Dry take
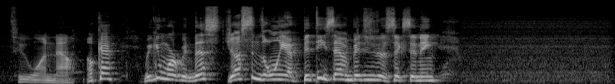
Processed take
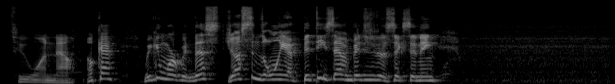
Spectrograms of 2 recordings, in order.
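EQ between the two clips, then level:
guitar amp tone stack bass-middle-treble 5-5-5
parametric band 7,800 Hz −14 dB 0.26 octaves
+1.5 dB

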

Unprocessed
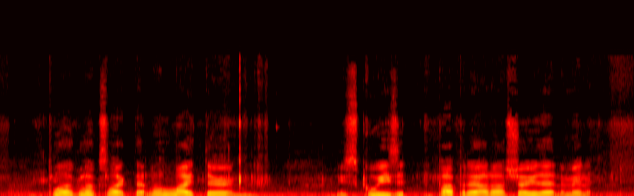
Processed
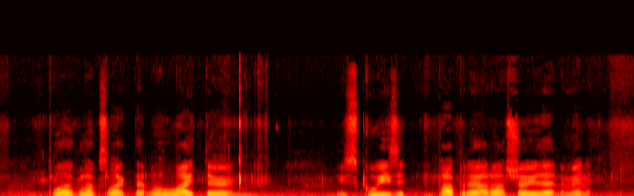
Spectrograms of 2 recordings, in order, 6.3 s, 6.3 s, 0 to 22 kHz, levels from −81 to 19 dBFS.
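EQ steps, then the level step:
high-shelf EQ 5,200 Hz +6.5 dB
0.0 dB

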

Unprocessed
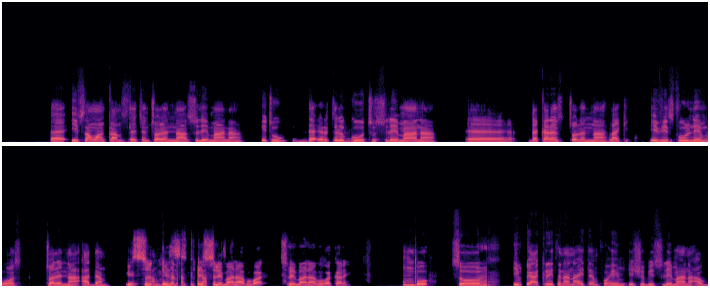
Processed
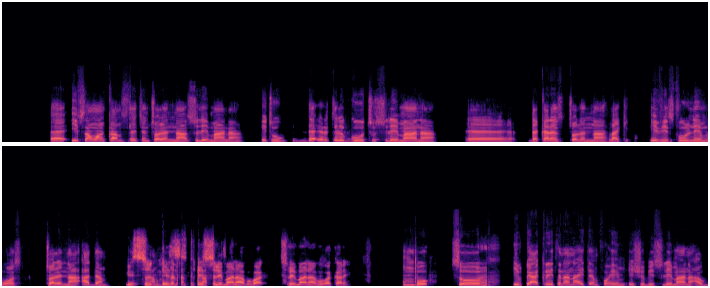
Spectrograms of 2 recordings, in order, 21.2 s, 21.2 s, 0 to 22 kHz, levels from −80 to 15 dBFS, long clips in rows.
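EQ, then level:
high-pass filter 730 Hz 6 dB per octave
notch filter 2,000 Hz, Q 7.4
+5.5 dB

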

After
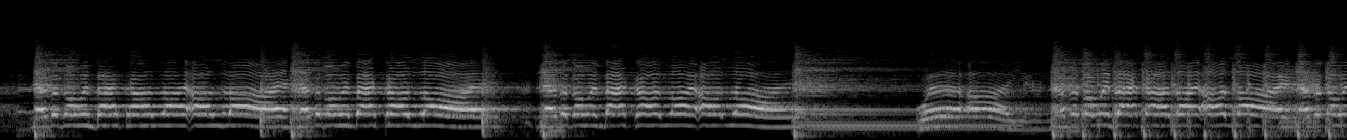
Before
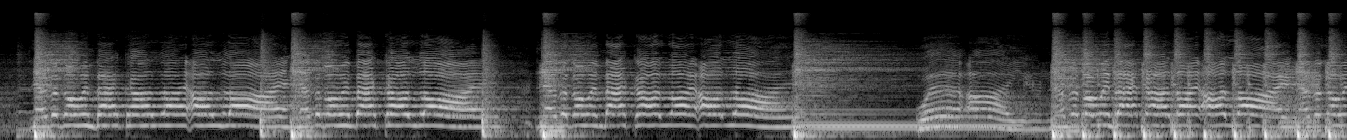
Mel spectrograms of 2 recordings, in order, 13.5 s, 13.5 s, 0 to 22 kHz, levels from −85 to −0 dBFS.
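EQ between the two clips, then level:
pair of resonant band-passes 1,200 Hz, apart 1.1 octaves
0.0 dB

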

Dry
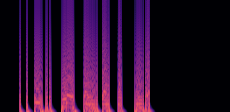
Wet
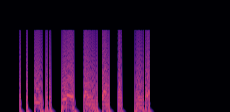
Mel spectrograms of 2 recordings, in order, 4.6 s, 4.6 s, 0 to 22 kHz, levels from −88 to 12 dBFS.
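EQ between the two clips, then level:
linear-phase brick-wall low-pass 8,100 Hz
low-shelf EQ 160 Hz −10 dB
parametric band 230 Hz −6.5 dB 0.41 octaves
0.0 dB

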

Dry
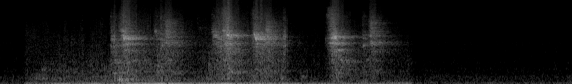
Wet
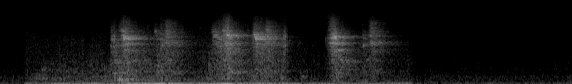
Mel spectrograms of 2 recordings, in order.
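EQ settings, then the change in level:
high-frequency loss of the air 85 metres
0.0 dB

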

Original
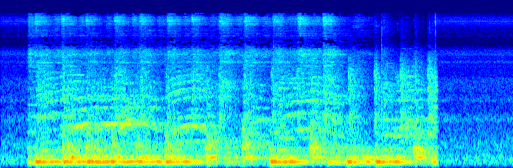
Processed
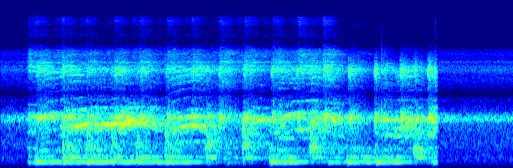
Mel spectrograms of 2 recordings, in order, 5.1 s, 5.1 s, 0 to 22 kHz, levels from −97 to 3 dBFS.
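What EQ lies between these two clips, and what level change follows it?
pair of resonant band-passes 2,200 Hz, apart 1.7 octaves
+9.5 dB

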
